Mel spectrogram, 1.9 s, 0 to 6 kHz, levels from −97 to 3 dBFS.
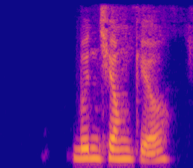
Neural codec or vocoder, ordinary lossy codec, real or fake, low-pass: none; AAC, 48 kbps; real; 5.4 kHz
